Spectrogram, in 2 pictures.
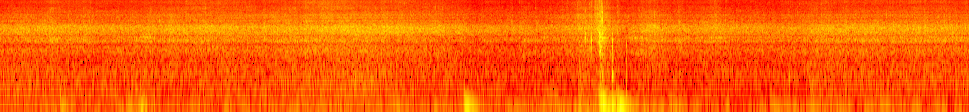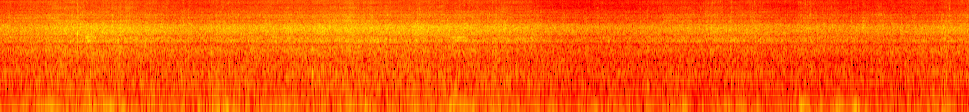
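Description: Whitewater rapid rushing steadily around a kayak, with wind buffeting the microphone. A sharp knock comes about nine seconds in, after a smaller one about two seconds earlier.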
